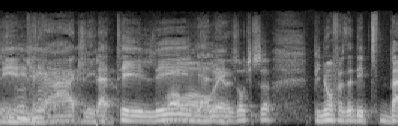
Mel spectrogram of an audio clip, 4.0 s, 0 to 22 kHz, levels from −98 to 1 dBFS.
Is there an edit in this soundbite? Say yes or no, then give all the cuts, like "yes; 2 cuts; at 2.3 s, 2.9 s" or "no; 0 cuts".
yes; 2 cuts; at 1.0 s, 2.5 s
